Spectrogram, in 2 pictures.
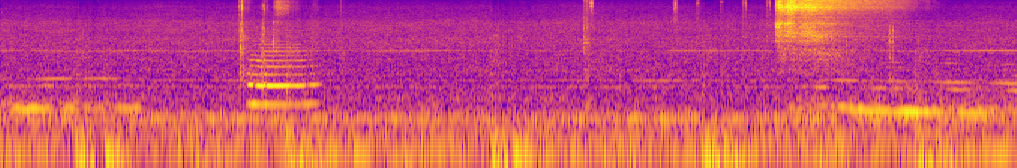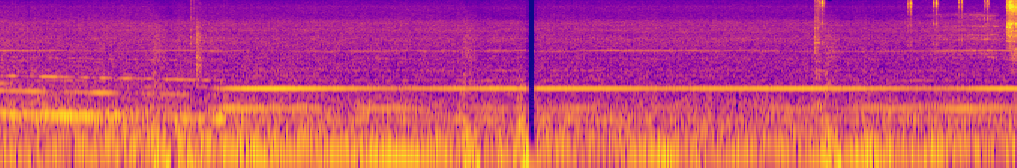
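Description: A train's electric motor hums and whines steadily as the train slows down.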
